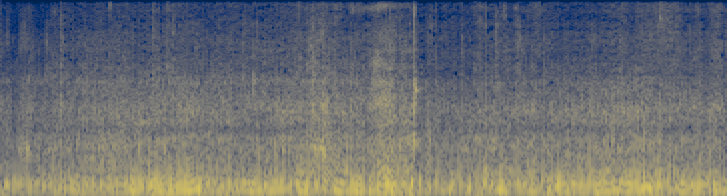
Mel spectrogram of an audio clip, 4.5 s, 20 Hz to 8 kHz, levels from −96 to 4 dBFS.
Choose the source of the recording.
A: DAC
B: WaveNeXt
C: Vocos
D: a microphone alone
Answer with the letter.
B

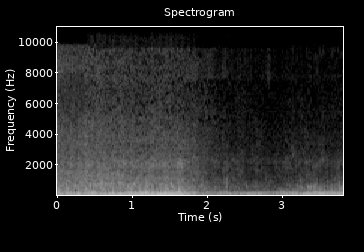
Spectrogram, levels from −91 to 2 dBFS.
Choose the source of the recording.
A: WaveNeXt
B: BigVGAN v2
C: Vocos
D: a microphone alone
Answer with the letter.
A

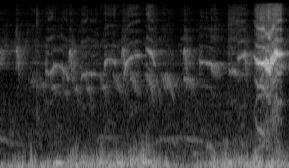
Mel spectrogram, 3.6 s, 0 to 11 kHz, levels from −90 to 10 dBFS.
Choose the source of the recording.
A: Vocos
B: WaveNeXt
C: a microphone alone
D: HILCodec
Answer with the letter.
B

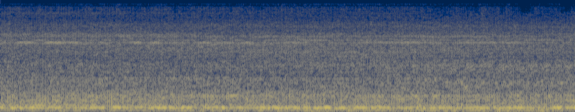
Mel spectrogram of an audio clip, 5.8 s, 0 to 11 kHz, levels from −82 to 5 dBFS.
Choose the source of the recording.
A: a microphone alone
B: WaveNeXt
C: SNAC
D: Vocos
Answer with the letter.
B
